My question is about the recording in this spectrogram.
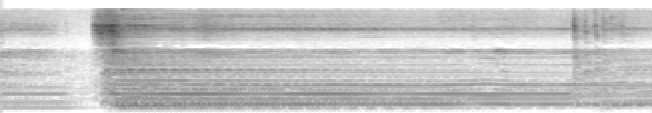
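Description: Solo acoustic guitar playing with a woman's voice singing one long held note, which comes in after a short dip about half a second in.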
